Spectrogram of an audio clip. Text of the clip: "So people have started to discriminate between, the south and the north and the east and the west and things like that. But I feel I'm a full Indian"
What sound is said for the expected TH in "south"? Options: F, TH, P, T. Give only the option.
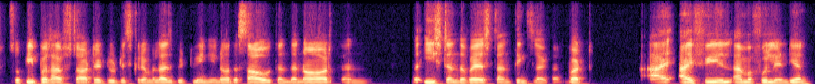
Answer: T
